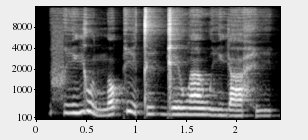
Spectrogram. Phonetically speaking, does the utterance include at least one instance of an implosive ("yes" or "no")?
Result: no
